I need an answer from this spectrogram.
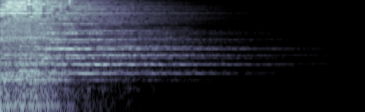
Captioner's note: chime ringing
